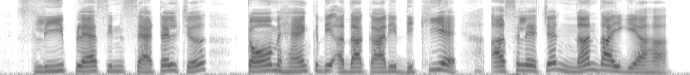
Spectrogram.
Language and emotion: Dogri, happy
